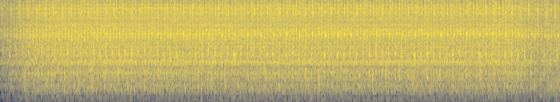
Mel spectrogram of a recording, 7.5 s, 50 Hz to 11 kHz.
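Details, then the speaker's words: Freshly rebuilt Mini Cooper S engine, warm after about 10 minutes running, first oil change: light quick ticking about three per second at idle only, not rising with revs; top-end tick, cause not pinned down. "but one thing I want to just point out is that we appear to have some kind of maybe it's a knocking a tapping a ticking whatever you would call it but take a listen to this"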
